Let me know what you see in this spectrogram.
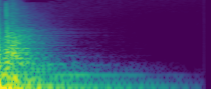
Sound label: warm kick one shot c sharp key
